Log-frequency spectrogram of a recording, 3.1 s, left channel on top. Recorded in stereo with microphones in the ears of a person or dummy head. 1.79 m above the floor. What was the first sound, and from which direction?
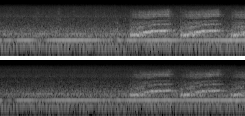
An alarm, 85° left.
